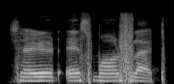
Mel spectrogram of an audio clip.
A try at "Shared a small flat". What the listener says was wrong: No gaps, ma'am. Without gap. Say it without gap. Make it, say it more faster. Faster. In 2 seconds, you finish it.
